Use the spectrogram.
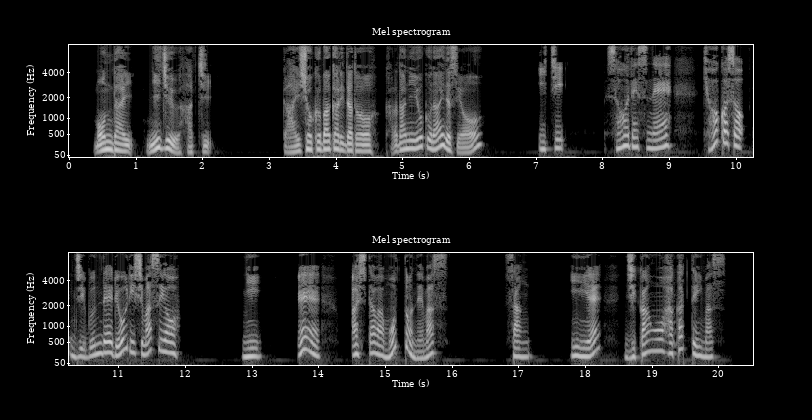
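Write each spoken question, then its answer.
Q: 外食ばかりだと体に良くないですよ。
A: 3: そうですね。今日こそ自分で料理しますよ。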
